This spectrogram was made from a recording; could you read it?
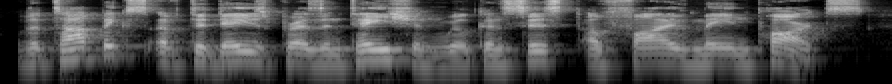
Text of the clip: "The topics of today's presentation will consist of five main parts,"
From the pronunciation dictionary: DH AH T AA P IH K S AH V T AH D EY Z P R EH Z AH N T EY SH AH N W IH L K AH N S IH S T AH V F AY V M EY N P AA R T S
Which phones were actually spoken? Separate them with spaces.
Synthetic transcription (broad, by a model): DH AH T AA P IH K S AH V T AH D EY Z P R EH Z AH N T EY SH AH N W IH L K AH N S IH S T AH V F AY V M EY N P AA R T S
